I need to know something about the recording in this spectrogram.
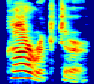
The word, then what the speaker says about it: character: Se esse som aqui é o som do K, esse aqui não pode falar character, esse aqui é o car. Se essa é a sílaba com estresse, era a sílaba pronunciada com mais força.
